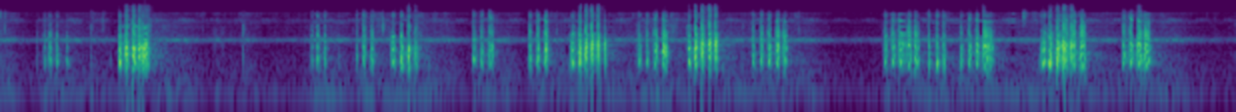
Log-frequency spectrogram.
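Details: Toad calling in short, rough pulsed bursts of croaks, about a dozen separated by brief pauses, with a thin steady high-pitched tone running underneath throughout.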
